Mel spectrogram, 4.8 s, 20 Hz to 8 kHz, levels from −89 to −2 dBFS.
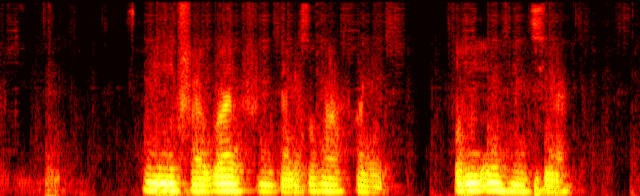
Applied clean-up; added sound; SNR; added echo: neural separator model SepFormer DNS4.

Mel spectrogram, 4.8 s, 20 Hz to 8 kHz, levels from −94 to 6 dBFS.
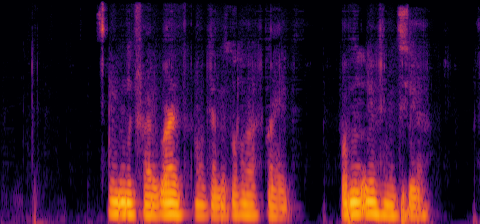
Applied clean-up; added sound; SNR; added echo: neural mask model DeepFilterNet 3.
